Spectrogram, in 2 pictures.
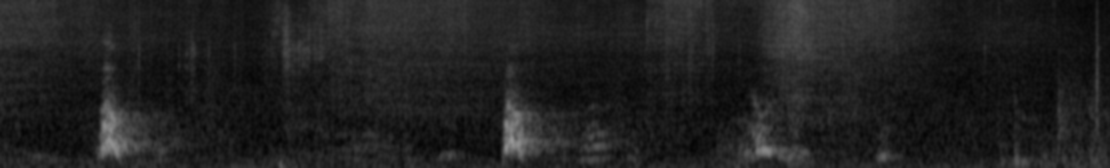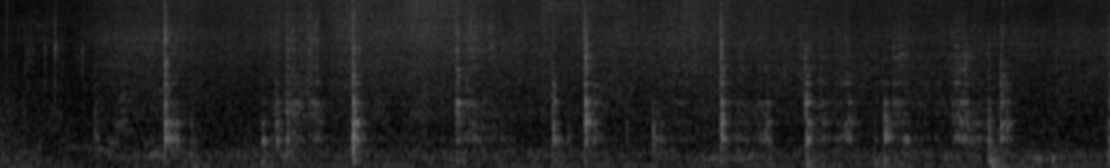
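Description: Steaks sizzling on a gas grill as metal tongs lift them off the grates, with a few loud sharp scrapes in the first half. In the second half comes a run of light clicks and taps as the tongs set the steaks down, over a faint steady hum.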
